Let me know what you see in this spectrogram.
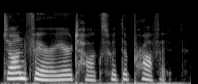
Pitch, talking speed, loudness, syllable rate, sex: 230 Hz, 180 wpm, -16 LUFS, 4.6 syllables/s, female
